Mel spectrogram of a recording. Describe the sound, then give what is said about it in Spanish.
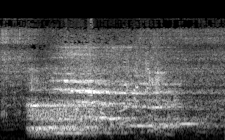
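A blender in an apartment switches on abruptly and runs as a loud, steady motor whir with a buzzing, harmonic whine that wavers slightly in pitch for about three seconds, with no voices. “Mira, se encendió la licuadora.”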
